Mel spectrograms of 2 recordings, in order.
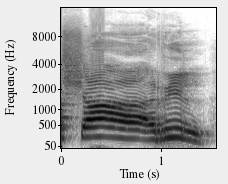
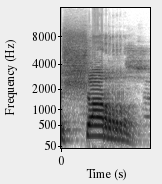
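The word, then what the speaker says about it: شر: Non, c'est pas écoute, c'est pas sharil. C'est char.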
